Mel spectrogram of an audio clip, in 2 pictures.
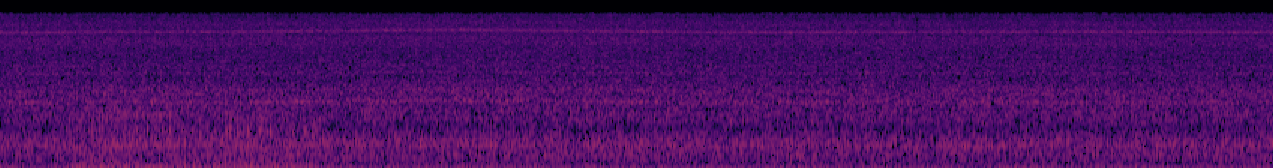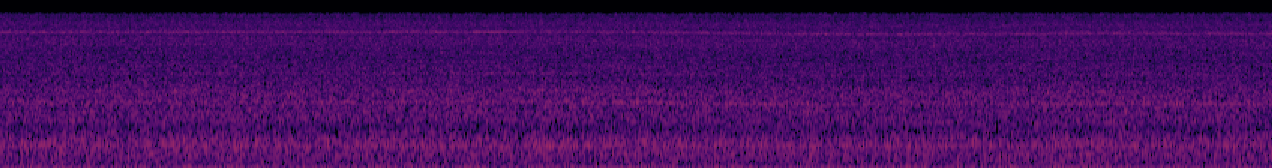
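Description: A helicopter engine and rotor roar steadily from inside the cabin.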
